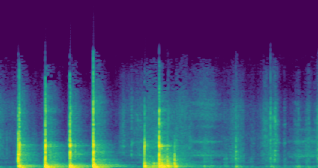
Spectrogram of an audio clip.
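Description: Sharp knocks and clicks from handling the gear oil bottle and tools on a plywood board: four quick knocks about a third of a second apart, two more about two seconds in, then only faint small clicks.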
